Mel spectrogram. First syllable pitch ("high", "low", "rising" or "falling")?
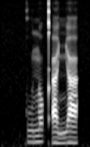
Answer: low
